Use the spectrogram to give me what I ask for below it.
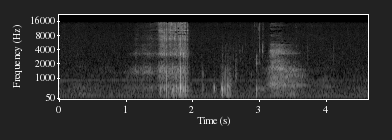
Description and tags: drinking, sip, swallow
